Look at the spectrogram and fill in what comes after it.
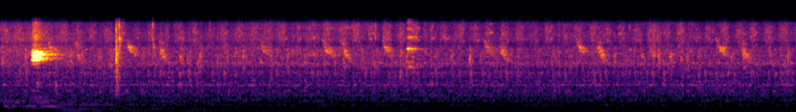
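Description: Small birds chirping: short, high, falling chirps scattered every second or so, with one louder call about half a second in. A single sharp click comes just under two seconds in.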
